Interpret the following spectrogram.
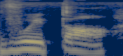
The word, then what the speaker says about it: Vuitton: And yes, I know it's pronounced Vuitton, but I'm not French.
